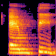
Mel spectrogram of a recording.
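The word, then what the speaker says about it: empty: एंप्टी P silent है।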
